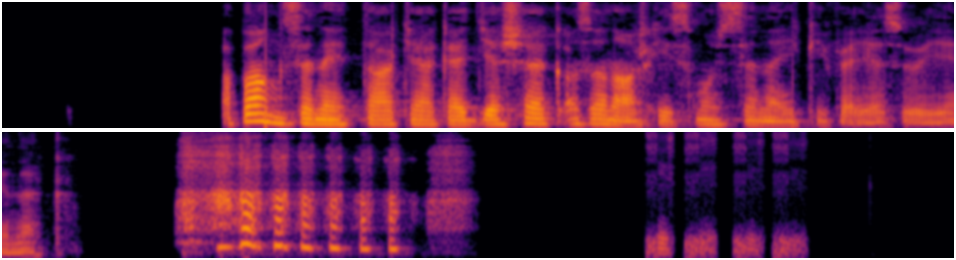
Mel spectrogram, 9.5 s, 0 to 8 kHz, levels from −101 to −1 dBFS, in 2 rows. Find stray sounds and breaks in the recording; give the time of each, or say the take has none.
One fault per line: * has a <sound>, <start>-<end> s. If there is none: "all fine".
* has a laugh, 5.6-7.2 s
* has a laugh, 8.0-8.8 s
